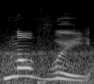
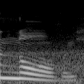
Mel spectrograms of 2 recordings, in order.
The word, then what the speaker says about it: новий: нову хвилинку української мови слово новий має наголос на другий склад новий але ж ніяк не новий з усіх сил стараюсь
